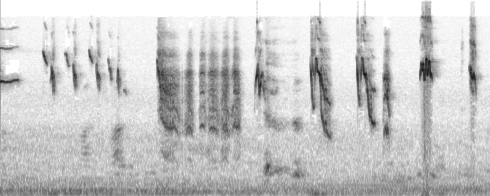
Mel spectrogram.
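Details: Oriental magpie-robin singing to lure contest birds into song: soft high chips, then a burst of harsh rasping notes and sharp whistled slurs, with faint voices in the background.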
